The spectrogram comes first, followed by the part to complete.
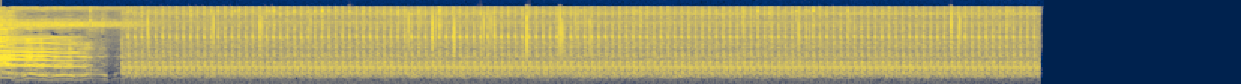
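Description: Group of people cheering and shouting, then a steady engine-like hum at constant pitch and level for about six seconds that cuts off abruptly.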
